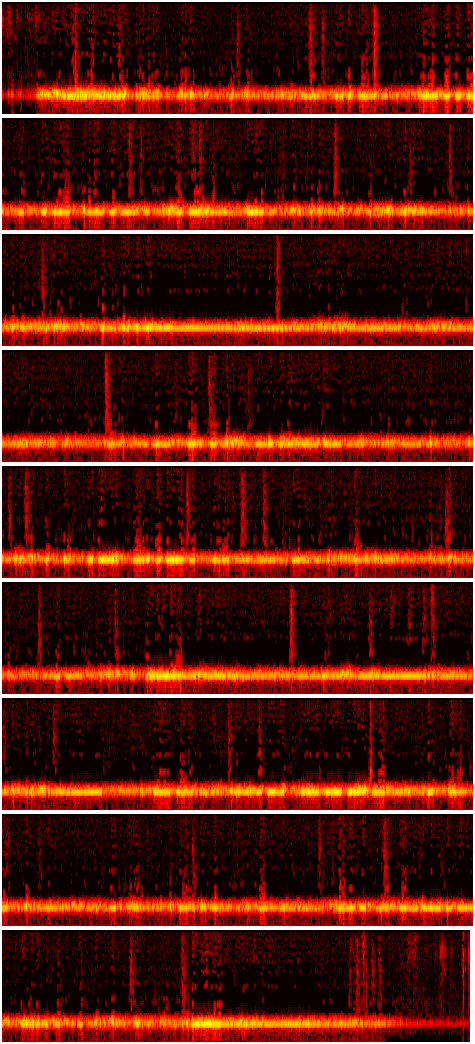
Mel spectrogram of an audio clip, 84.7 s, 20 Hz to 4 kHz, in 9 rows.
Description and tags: OK0EN-BCN-20120831-1840UTC-3600.02KHZ
Czech radio beacon
morse, beacon, cw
